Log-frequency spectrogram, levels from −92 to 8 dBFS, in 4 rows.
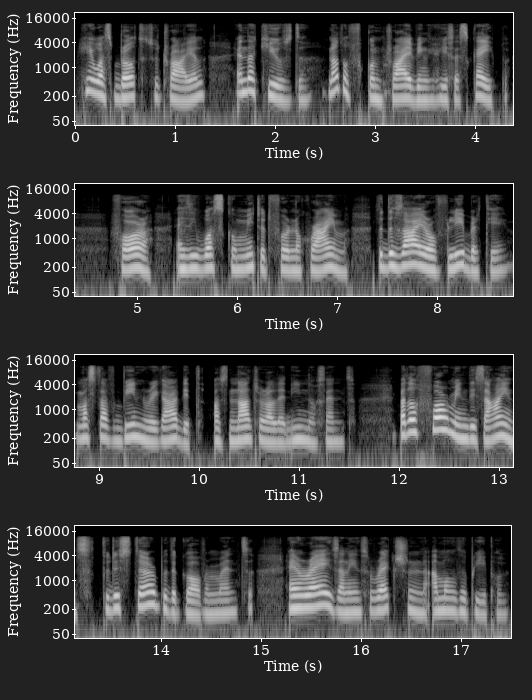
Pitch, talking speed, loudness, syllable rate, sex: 195 Hz, 160 wpm, -20 LUFS, 3.5 syllables/s, female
